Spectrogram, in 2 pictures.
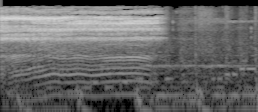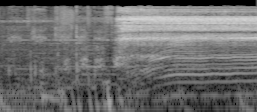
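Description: A man snores loudly and harshly, a rough rattling inhale that fades into a brief pause with softer breathing, then the loud grating snore resumes.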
